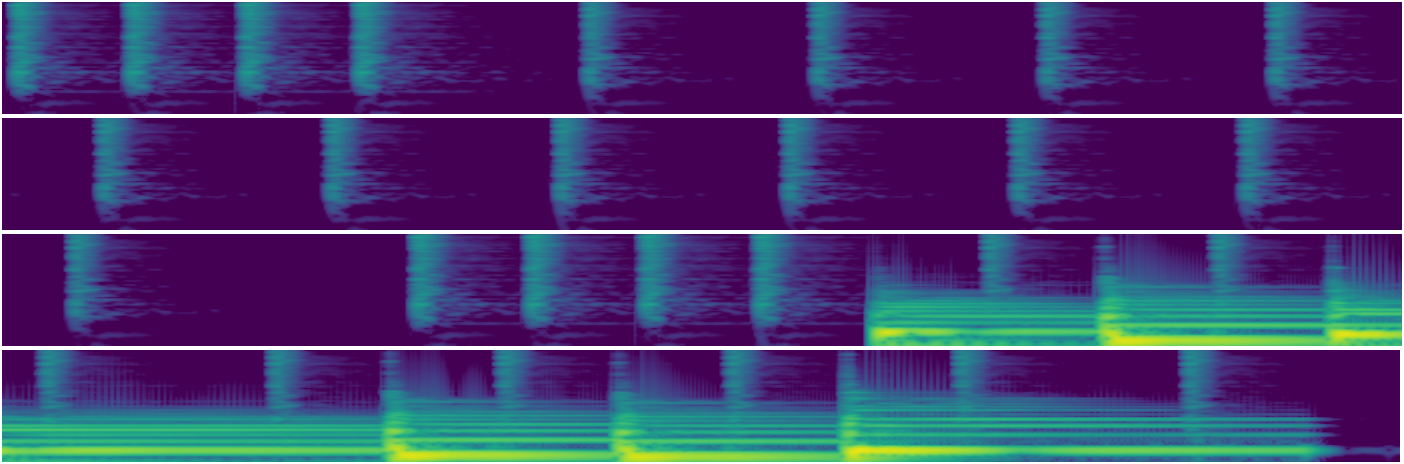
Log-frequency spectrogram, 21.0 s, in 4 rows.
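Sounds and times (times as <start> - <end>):
jazz backing music: 13.8 - 20.7.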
